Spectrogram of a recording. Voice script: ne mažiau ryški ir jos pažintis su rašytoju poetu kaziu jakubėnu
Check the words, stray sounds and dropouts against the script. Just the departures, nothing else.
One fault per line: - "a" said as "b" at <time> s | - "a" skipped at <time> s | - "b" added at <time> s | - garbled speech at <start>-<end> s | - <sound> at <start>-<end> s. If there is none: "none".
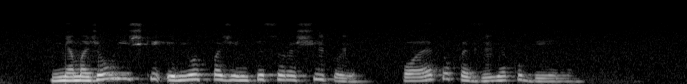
none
